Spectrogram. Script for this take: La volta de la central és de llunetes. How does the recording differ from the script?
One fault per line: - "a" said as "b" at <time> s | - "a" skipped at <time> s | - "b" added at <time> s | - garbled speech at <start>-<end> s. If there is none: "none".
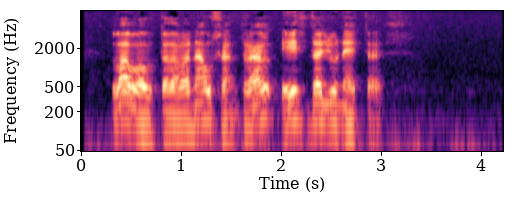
- "nau" added at 1.1 s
